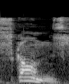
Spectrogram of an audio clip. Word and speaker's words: scone: at the Imperial no it's scones tons cousins you're supposed to rhyme with stones let's not yesyes it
